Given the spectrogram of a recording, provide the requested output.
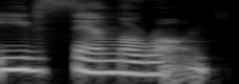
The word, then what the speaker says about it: Yves Saint Laurent: Another one, YSL is the safe way to say it if you want to say the initials, but it's actually Yves Saint Laurent.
